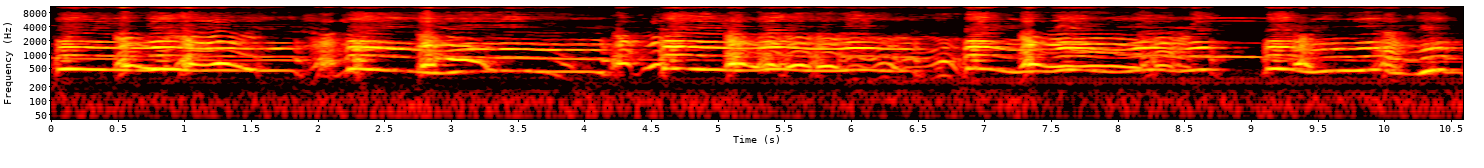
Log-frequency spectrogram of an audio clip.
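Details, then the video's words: Alaskan Malamute giving long howls in overlapping, sustained tones that waver and slide, restarting every couple of seconds with sharp onsets, continuing steadily throughout. "The Longest Howls"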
